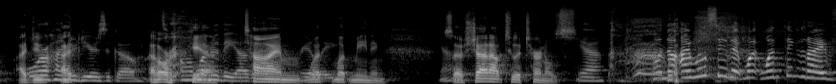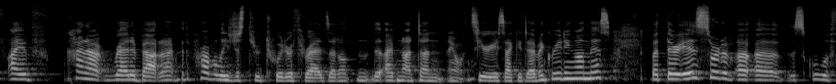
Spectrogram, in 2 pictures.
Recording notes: Q&A with LIVE AUDIENCE. This episode was recorded with a live audience from Bilkent Think Colorfully, Bilkent Wizards, and Bilkent Cinema Society.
